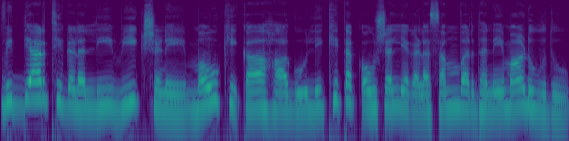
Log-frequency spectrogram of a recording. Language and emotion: Kannada, neutral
